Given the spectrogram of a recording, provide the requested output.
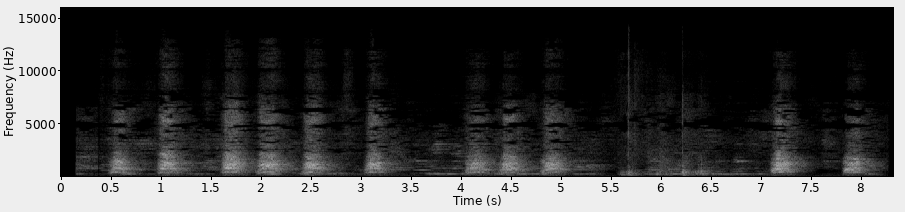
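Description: A dog gives a string of sharp, rough barks, often two or three in fast succession before a short break. Lower murmuring sounds, possibly a person's voice, turn up between some of the runs.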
